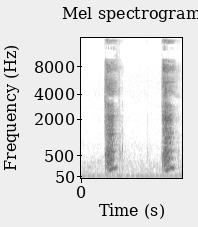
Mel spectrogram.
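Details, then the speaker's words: Dog with a partially collapsed trachea and chronic bronchitis, recovering from pneumonia, during a cough attack: two harsh, honking cough bursts. "even though we just happen to get Lola at a time of hacking she's actually feeling much better she's just having a little bit of a cough attack"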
